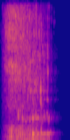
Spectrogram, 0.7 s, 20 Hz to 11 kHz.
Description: Minecraft Version Minecraft Version snapshot Latest Release | Latest Snapshot snapshot / assets / minecraft / sounds / mob / wandering_trader / drink_milk5.ogg Compare With Compare With Latest Release | Latest Snapshot
drink_milk5.ogg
